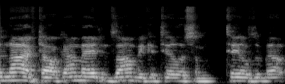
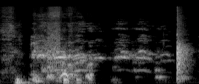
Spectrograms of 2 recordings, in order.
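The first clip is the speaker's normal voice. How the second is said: high airy laugh; 7 dB quieter than usual. Real, not acted. Friend in funny hat.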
